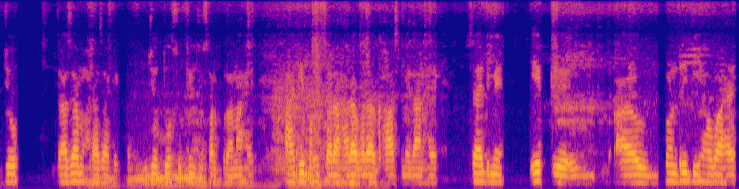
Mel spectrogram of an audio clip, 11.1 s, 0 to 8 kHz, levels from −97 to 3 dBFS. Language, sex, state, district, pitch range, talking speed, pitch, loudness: Hindi, male, Bihar, Muzaffarpur, 115-130 Hz, 150 wpm, 115 Hz, -19 LUFS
